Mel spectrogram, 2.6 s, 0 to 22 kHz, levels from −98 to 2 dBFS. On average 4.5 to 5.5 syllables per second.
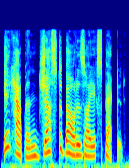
Yes: 5.0 syllables/s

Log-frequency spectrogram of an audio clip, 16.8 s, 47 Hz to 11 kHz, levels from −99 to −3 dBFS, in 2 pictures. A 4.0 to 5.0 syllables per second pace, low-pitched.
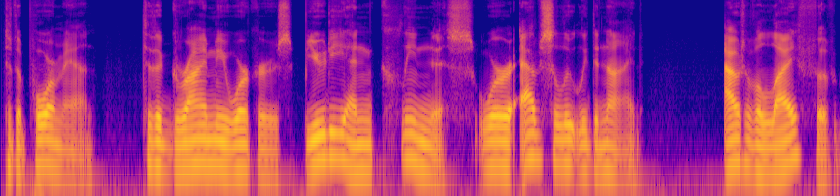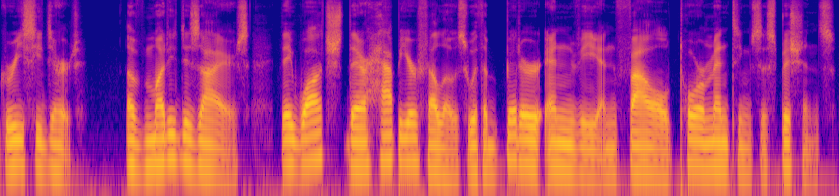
Yes: 4.1 syllables/s; low, 100 Hz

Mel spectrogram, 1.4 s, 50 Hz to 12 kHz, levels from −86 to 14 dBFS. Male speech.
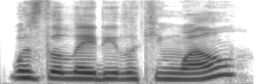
No: female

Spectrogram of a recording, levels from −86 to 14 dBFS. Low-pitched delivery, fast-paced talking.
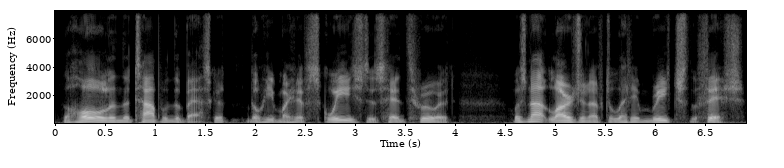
Yes: very low, 95 Hz; fast, 235 wpm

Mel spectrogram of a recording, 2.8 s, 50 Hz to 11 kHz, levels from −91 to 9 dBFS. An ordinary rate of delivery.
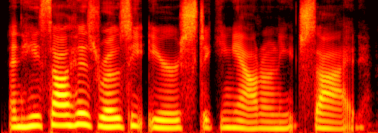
No: fast, 235 wpm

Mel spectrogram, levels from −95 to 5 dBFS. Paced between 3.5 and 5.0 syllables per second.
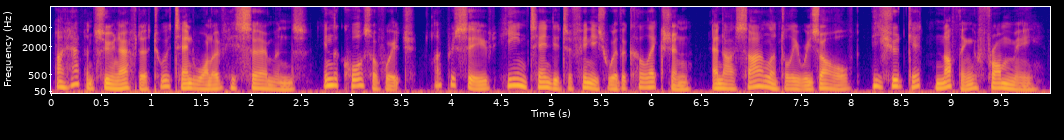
No: 5.8 syllables/s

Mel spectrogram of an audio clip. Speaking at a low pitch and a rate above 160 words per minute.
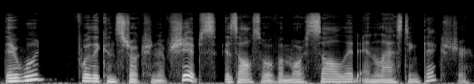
Yes: low, 120 Hz; average, 200 wpm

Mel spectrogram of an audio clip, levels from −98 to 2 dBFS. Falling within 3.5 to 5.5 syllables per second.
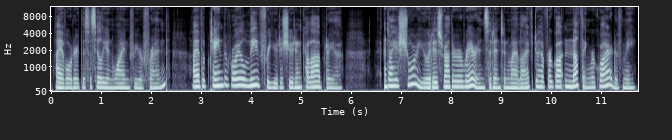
No: 5.8 syllables/s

